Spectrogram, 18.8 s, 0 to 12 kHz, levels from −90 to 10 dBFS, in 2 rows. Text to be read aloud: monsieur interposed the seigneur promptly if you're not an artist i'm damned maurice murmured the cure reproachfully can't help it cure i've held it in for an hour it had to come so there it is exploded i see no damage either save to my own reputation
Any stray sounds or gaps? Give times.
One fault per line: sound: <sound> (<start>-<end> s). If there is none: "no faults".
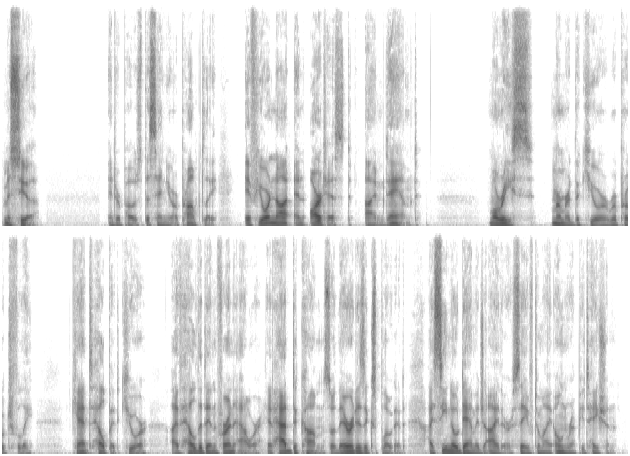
no faults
